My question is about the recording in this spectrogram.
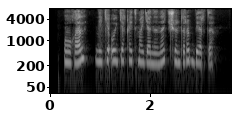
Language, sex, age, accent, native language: Uzbek, female, 18-24, Qashqadaryo, Uzbek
